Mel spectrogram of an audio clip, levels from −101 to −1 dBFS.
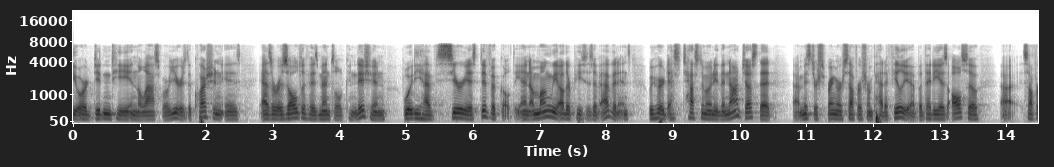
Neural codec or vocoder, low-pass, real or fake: none; 7.2 kHz; real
